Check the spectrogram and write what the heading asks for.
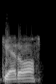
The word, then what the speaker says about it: Getoff: the website is get-off calm and as that's my name they don't automatically assume that get off is spelled GE t get o FF off they assume if it's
